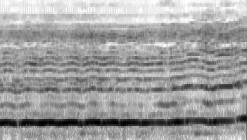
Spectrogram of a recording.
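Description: A man singing wordlessly, holding one long high note with a slight waver, without a break.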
